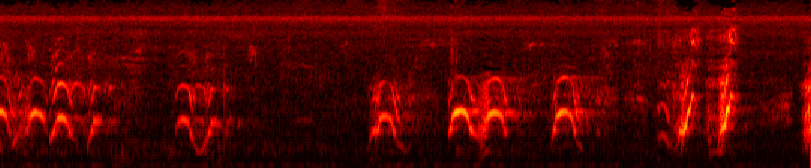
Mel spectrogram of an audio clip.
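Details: Neighing zebra from Africa: paired and tripled barking yelps with a clear wavering tone, given in bouts about a second apart, growing louder and sharper toward the end, with a steady faint high whine behind.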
